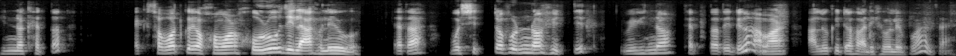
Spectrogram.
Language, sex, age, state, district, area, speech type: Assamese, female, 60+, Assam, Majuli, urban, spontaneous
